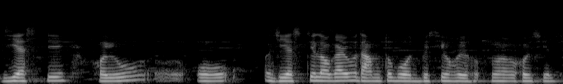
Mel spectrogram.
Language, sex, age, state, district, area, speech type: Assamese, male, 30-45, Assam, Morigaon, rural, spontaneous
